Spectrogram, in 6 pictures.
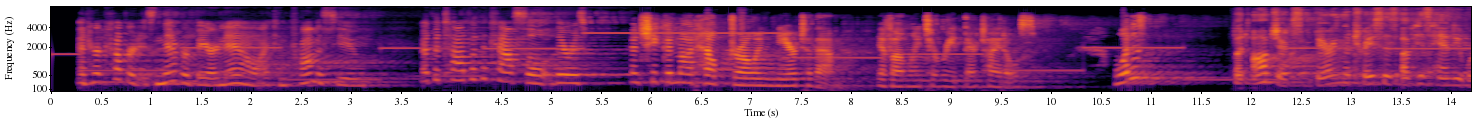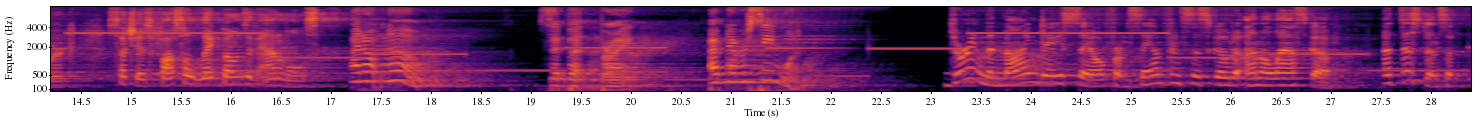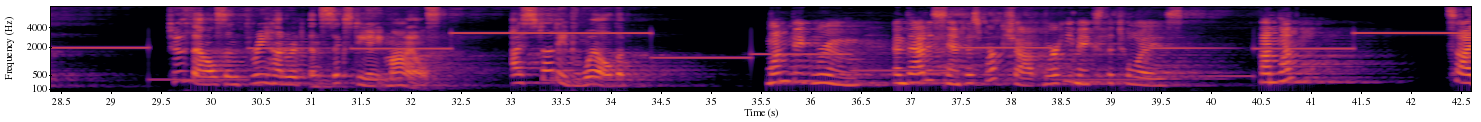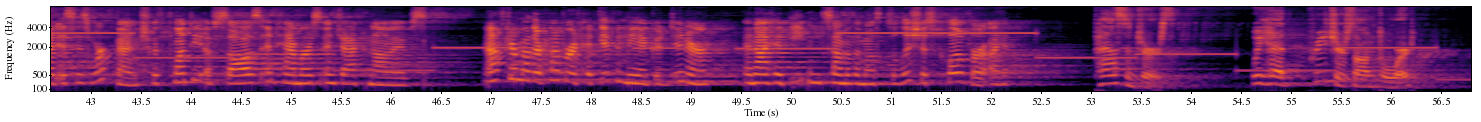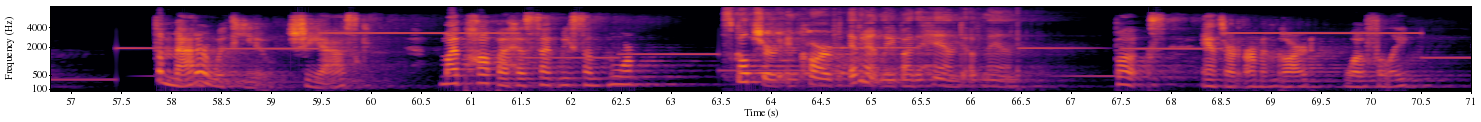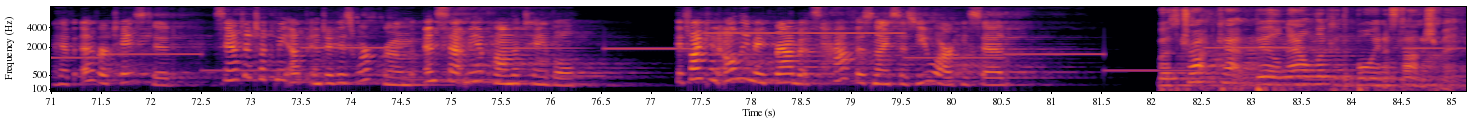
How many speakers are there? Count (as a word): five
